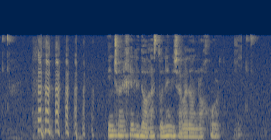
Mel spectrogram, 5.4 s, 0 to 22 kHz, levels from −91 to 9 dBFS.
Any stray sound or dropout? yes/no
yes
